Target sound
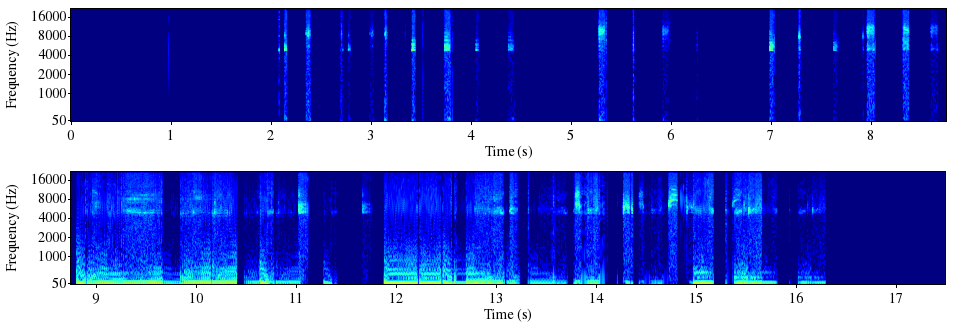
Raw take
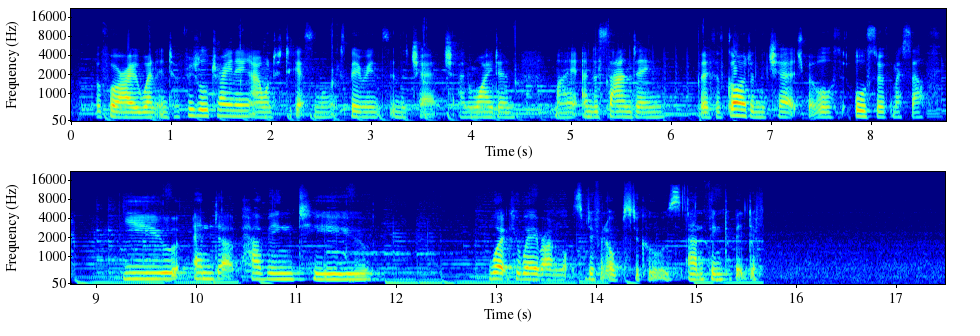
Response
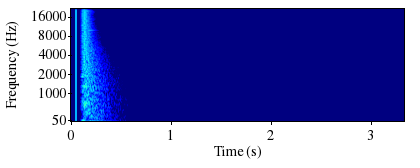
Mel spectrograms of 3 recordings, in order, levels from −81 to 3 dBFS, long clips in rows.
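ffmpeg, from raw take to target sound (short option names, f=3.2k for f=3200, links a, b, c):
-af "afftfilt=real='re*(1-between(b*sr/4096,120,4400))':imag='im*(1-between(b*sr/4096,120,4400))':win_size=4096:overlap=0.75,agate=range=-40dB:threshold=-48dB:ratio=16:detection=peak,bandreject=f=54.06:t=h:w=4,bandreject=f=108.12:t=h:w=4,bandreject=f=162.18:t=h:w=4,bandreject=f=216.24:t=h:w=4,bandreject=f=270.3:t=h:w=4,bandreject=f=324.36:t=h:w=4,bandreject=f=378.42:t=h:w=4,bandreject=f=432.48:t=h:w=4,bandreject=f=486.54:t=h:w=4,bandreject=f=540.6:t=h:w=4,bandreject=f=594.66:t=h:w=4,bandreject=f=648.72:t=h:w=4,bandreject=f=702.78:t=h:w=4,bandreject=f=756.84:t=h:w=4,bandreject=f=810.9:t=h:w=4,bandreject=f=864.96:t=h:w=4,bandreject=f=919.02:t=h:w=4,bandreject=f=973.08:t=h:w=4,bandreject=f=1.02714k:t=h:w=4,bandreject=f=1.0812k:t=h:w=4,bandreject=f=1.13526k:t=h:w=4,bandreject=f=1.18932k:t=h:w=4,bandreject=f=1.24338k:t=h:w=4,bandreject=f=1.29744k:t=h:w=4,bandreject=f=1.3515k:t=h:w=4,bandreject=f=1.40556k:t=h:w=4,bandreject=f=1.45962k:t=h:w=4,bandreject=f=1.51368k:t=h:w=4,bandreject=f=1.56774k:t=h:w=4,acompressor=threshold=-50dB:ratio=5,asetrate=48091,aresample=44100,atempo=0.917004,acrusher=bits=8:mix=0:aa=0.000001,aecho=1:1:637:0.251,volume=15dB"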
